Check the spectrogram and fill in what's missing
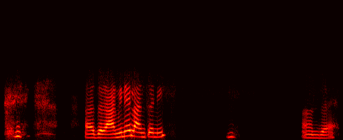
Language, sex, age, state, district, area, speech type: Nepali, female, 30-45, West Bengal, Kalimpong, rural, conversation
